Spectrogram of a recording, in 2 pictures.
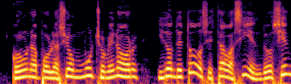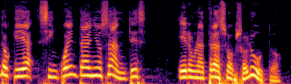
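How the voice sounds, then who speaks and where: Fairly slow delivery with a dark, mellow tone and ordinary pitch variation. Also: man, high pitch for a man. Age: old. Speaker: radio host. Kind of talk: casual chat.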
